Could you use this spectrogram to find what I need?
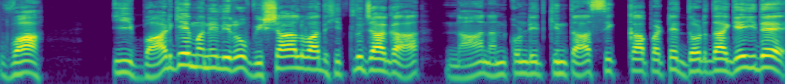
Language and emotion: Kannada, surprised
